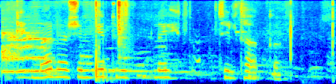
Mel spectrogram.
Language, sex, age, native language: Icelandic, male, 18-19, Icelandic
